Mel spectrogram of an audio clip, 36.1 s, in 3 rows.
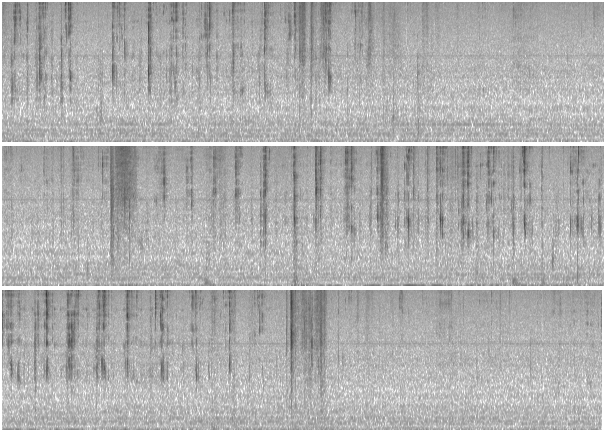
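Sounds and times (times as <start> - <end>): person chewing crunchy food: 0.0 - 8.2, 12.2 - 30.5.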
